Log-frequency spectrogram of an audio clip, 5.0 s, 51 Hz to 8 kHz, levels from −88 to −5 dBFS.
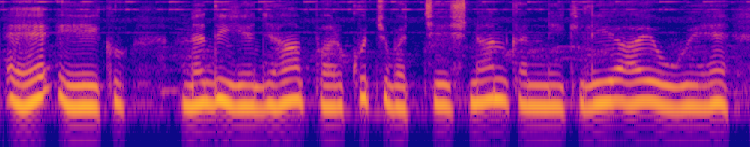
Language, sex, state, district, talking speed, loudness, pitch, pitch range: Hindi, female, Maharashtra, Solapur, 180 wpm, -29 LUFS, 225 Hz, 215-245 Hz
